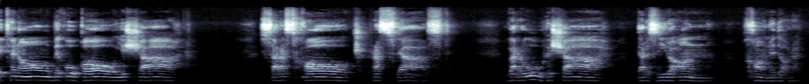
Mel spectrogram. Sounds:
speech, inside a small room

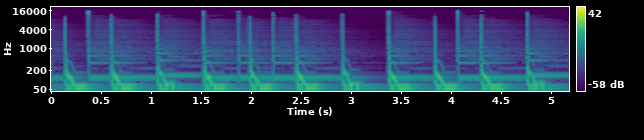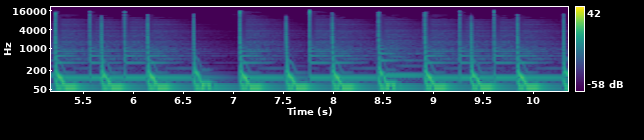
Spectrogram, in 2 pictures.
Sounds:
house music, music

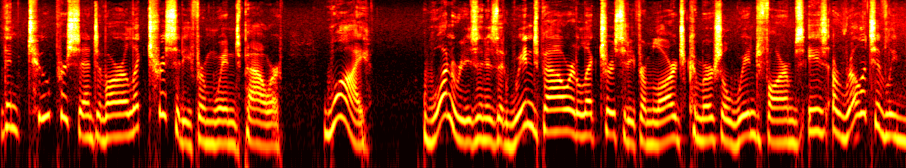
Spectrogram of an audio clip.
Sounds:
speech

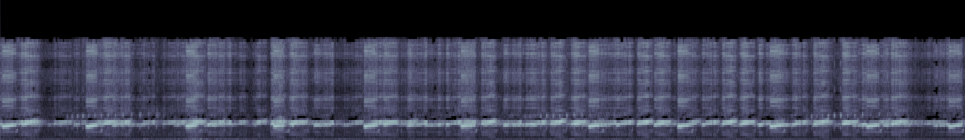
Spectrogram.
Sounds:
animal

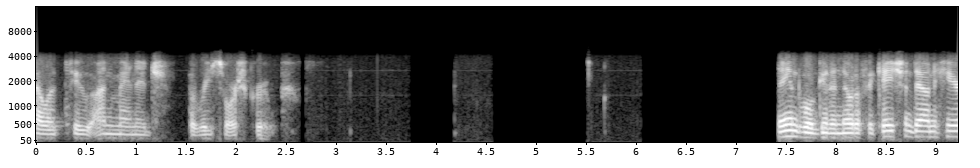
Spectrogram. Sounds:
speech

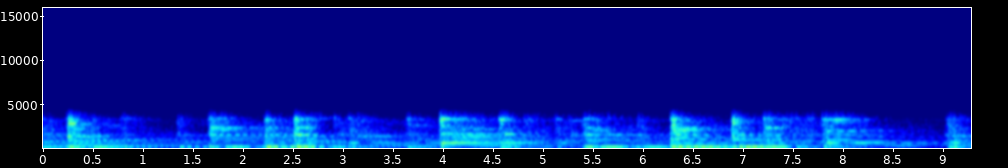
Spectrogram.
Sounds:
acoustic guitar, musical instrument, plucked string instrument, music, guitar, strum, playing acoustic guitar

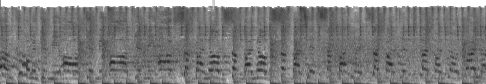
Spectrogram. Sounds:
music

